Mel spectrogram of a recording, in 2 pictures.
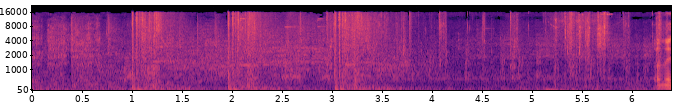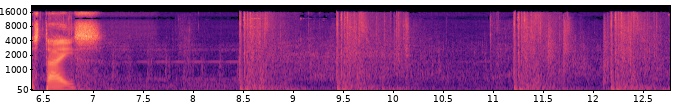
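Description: Single gunshots ring out at intervals, each followed by a short echo.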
